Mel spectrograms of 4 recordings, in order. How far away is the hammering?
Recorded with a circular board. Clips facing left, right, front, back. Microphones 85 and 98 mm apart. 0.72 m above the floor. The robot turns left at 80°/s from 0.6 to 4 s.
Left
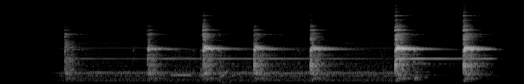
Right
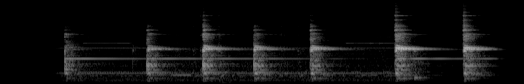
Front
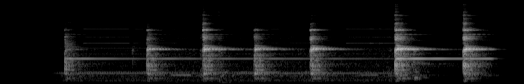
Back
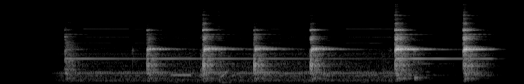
About 2.0 m.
